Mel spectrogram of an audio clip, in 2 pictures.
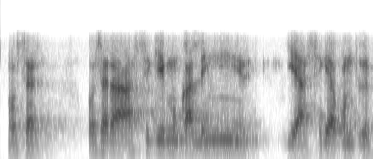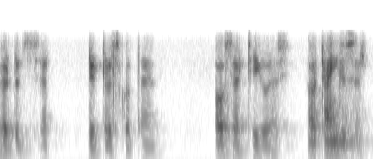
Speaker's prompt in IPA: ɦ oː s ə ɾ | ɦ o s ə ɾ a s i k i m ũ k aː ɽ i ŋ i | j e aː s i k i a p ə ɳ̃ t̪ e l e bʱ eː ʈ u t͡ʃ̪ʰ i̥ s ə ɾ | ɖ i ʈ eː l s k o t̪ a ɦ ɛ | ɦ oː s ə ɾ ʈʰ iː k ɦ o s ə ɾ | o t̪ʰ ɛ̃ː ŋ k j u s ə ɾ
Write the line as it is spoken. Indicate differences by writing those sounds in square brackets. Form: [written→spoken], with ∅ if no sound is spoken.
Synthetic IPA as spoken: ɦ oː s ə ɾ | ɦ o s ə ɾ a s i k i m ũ k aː [ɽ→l] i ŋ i | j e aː s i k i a p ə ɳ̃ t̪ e l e bʱ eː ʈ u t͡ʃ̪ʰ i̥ s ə ɾ | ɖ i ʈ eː l s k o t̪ a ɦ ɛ | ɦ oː s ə ɾ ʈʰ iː k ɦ o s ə ɾ | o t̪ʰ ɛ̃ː ŋ k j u s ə ɾ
